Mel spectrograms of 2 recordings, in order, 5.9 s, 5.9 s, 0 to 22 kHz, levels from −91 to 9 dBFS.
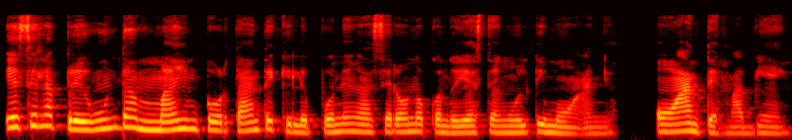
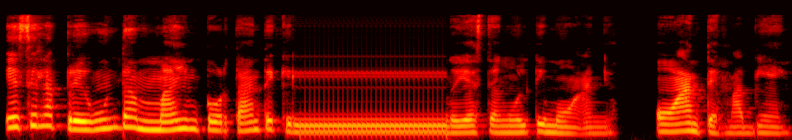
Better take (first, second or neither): first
